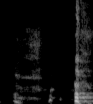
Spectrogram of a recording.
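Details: In an acted skit, a child pretending to be sick before a Zoom class gives a brief cough: a soft throat sound, then one sharp, harsh burst.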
